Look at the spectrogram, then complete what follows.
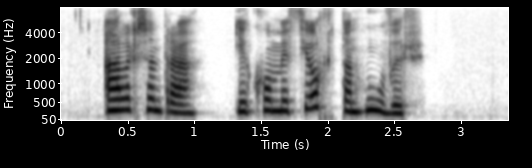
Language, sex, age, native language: Icelandic, female, 20-29, Icelandic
